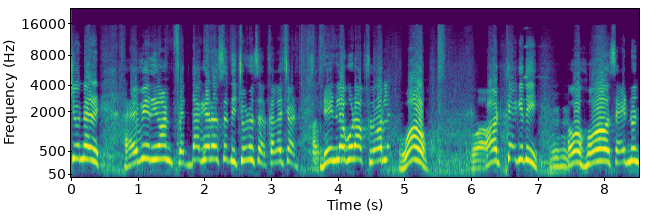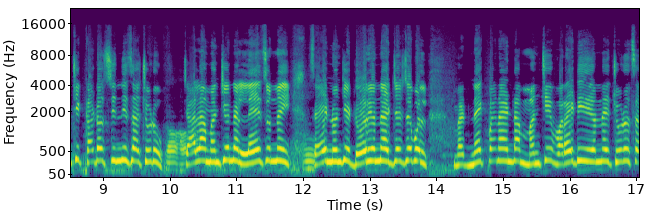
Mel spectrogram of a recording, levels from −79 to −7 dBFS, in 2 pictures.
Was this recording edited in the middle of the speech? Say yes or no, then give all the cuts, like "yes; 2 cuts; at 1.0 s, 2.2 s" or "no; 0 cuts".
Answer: yes; 1 cut; at 4.7 s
